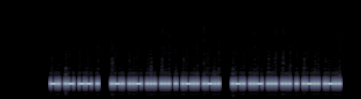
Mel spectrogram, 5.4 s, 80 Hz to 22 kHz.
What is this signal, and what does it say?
Morse code, heard as a keyed tone, about 41 wpm, 700 Hz. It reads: NAME RUSSELL RUSSELL
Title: K1USN SST QSO Practice 45wpm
